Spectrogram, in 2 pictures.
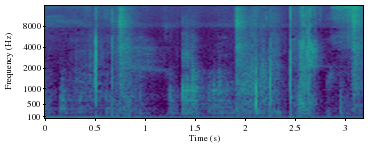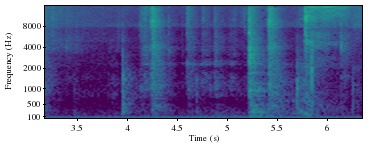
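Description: Scattered light clicks and knocks of hands handling battery-charger clamps, leads and the plug, over a steady low hum.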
